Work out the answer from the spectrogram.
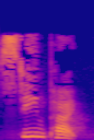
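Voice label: "steam pipe", English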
